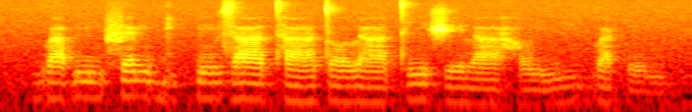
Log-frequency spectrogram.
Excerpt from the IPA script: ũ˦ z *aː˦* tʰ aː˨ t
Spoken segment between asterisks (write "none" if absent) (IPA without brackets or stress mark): aː˦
